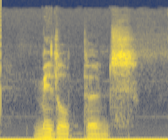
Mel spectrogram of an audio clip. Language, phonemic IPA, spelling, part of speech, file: Dutch, /ˈmɪdəlˌpʏnt/, middelpunt, noun, Nl-middelpunt.ogg
- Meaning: middle point, centre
